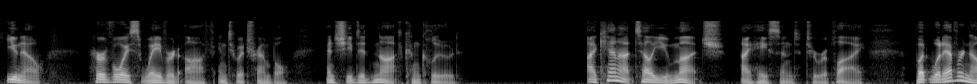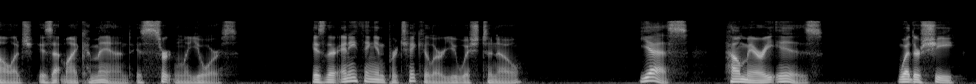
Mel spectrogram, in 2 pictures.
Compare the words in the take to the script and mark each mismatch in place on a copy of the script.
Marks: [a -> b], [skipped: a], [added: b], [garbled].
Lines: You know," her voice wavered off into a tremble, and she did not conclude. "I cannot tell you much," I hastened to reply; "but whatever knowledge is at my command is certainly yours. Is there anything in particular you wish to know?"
You know," her voice wavered off into a tremble, and she did not conclude. "I cannot tell you much," I hastened to reply; "but whatever knowledge is at my command is certainly yours. Is there anything in particular you wish to know?" [added: Yes how Mary is whether she]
